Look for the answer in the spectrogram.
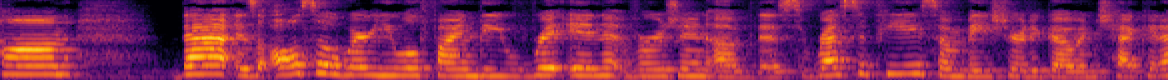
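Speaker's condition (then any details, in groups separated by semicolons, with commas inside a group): No condition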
